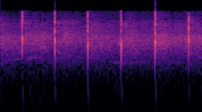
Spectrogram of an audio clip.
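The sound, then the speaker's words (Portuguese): A church audience applauding the wonderful King: six sharp, evenly spaced claps land in a steady rhythm over a constant hiss of crowd noise, with no voices heard. “Y una vez que esté en sus lugares, ¿por qué no das un aplauso a ese rey que tenemos maravilloso?”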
